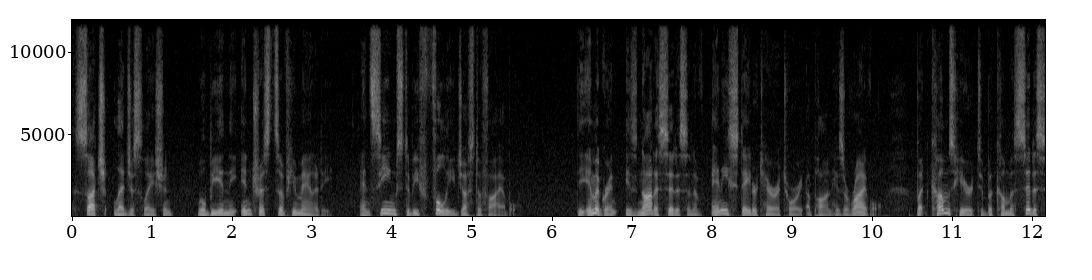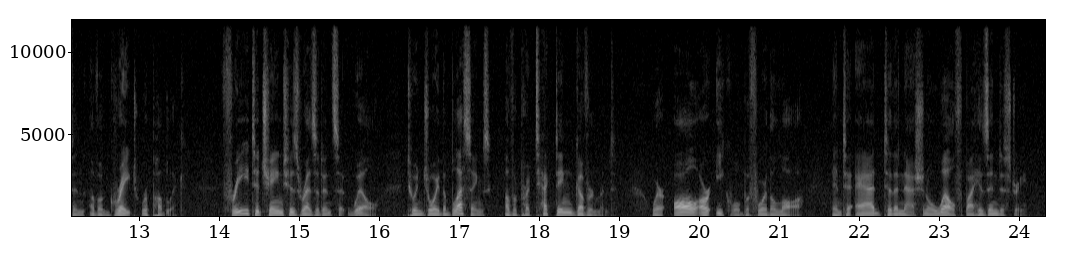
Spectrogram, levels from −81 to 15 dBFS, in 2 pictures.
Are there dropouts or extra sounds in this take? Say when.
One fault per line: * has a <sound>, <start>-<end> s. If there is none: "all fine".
all fine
